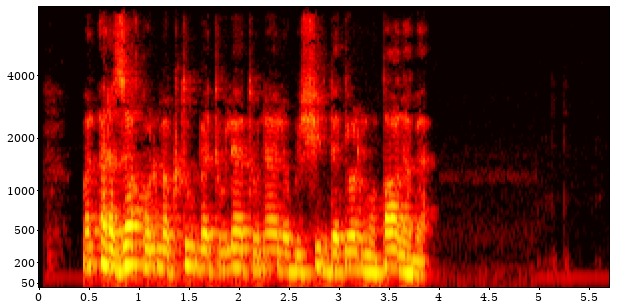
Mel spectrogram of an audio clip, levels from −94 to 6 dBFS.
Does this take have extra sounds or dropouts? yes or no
no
